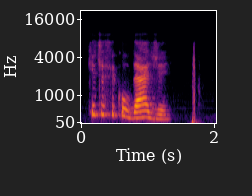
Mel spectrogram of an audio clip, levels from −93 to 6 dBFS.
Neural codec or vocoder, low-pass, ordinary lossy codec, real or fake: none; 7.2 kHz; Opus, 16 kbps; real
